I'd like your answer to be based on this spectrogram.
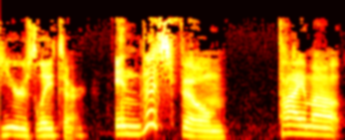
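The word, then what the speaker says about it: Tzi Ma: Who is played by, I think his name is pronounced Taima. It's spelled T-Z-I, and then his surname is just Emmy, but so I think it's Taima. It's how you pronounce that.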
